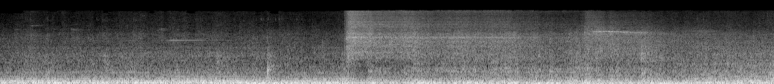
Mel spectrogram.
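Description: Seoul Metro 1000-series resistor-control electric train heard on board: a steady low rumble, with a sudden loud hiss starting about three and a half seconds in and lasting about two seconds before easing to a fainter hiss.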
